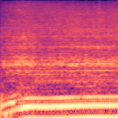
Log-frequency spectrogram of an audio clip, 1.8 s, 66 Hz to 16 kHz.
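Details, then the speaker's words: Jeep YJ Wrangler with a 1973–74 AMC 304 V8, previously seized and freed, running with exhaust and muffler missing after the catalytic converter. Very loud, deep, booming unmuffled drone. Exhaust needs replacing. "that's the next project is to fix the exhaust there's a bunch there's a bunch of exhaust parts and muffler in the back but"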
